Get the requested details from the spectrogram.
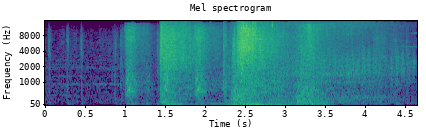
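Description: A sword slashes and strikes with sharp metallic hits.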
